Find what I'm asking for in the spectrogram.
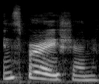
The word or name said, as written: inspiration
